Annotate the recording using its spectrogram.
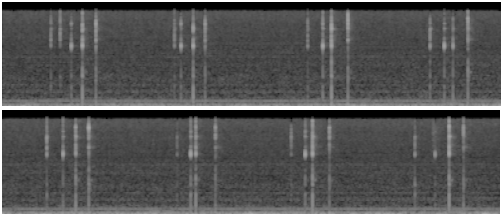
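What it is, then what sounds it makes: Wooden hourglass end cap tapped with nails. Long nails tap the top of a round, solid, varnished brown wooden disc that forms the end cap of an hourglass. The result is short, dry, bright clicks that come in loose, irregular clusters over a steady low hum.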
